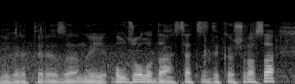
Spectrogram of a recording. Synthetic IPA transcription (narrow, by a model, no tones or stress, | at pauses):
eɡʲeɾt̪ʰeɾezənejbʊlˠʒo̞lˠəd̪ɑsæt̪sɪzd̪ɪkʲːeʊʃʊɾɑsɑ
